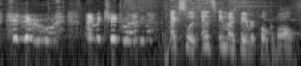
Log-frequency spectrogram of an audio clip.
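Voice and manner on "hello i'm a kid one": very high, tiny squeaky hello; cute creature voice. Pretend. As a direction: speak as a cute little creature.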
